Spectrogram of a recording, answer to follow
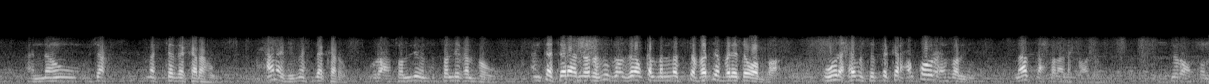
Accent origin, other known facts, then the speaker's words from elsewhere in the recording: Yemen; عندنا في اليمن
